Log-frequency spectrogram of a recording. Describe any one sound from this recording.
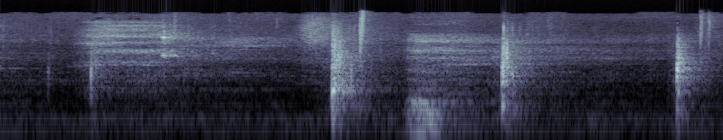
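A woman sobs and whimpers close by.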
